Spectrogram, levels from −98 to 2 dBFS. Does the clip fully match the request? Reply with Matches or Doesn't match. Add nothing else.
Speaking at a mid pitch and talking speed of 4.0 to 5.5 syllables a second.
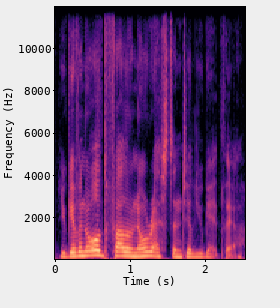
Doesn't match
